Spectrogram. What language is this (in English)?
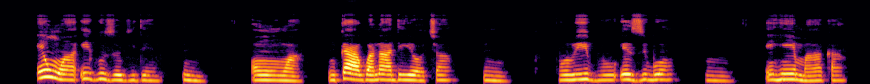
Igbo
